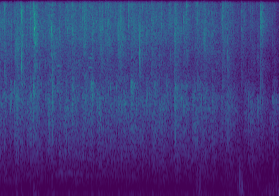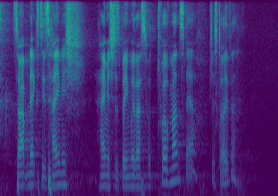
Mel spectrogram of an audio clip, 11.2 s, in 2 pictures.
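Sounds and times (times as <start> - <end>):
audience clapping: 0.0 - 6.0
speech: 5.9 - 10.5.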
